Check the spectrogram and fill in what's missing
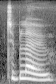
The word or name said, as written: to blow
